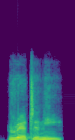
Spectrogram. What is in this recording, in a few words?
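"returnee", Indian English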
